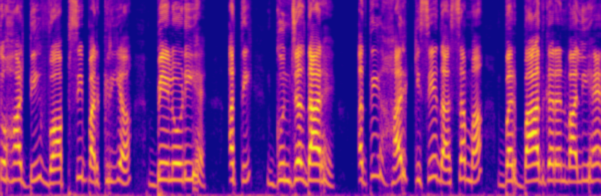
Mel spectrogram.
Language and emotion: Punjabi, angry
